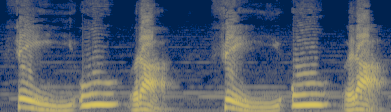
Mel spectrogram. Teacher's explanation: O U é tônico, formou hiato com o ditongo anterior e está sozinho na sílaba.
